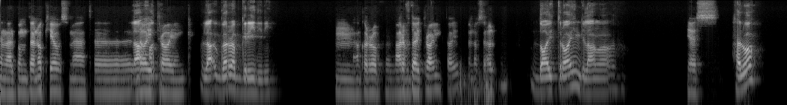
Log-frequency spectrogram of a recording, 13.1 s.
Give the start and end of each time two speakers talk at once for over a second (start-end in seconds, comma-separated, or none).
none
